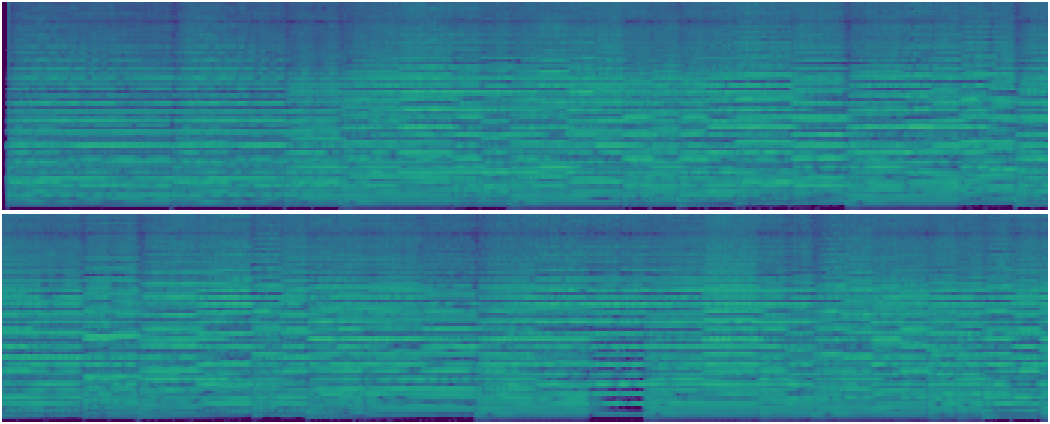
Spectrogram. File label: Brass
